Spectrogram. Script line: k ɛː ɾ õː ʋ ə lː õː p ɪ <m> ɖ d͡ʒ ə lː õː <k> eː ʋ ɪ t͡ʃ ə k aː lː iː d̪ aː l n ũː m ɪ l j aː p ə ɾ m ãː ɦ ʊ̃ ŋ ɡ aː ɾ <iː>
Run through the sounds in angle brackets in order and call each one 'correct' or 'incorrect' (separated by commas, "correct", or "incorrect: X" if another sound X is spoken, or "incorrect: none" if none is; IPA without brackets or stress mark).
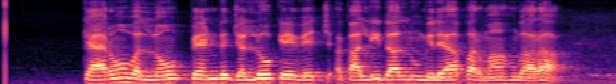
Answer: incorrect: ɳ, correct, incorrect: aː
